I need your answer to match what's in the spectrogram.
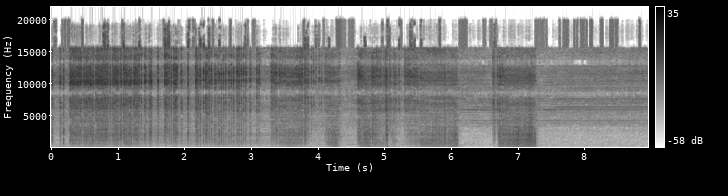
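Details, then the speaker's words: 1993 TIG/stick welder after repair of its HV arc-starting impulse transformer: harder to start, arc comes in rough crackly bursts dropping out and restarting, unstable; no overheating; better after switching transformer output polarity back on the board. "So as you saw, there were some arc stability issues. I tried it again and it worked a little bit better."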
